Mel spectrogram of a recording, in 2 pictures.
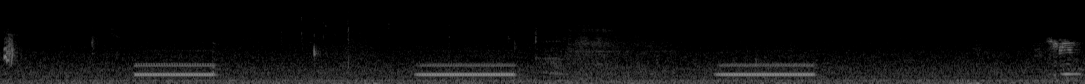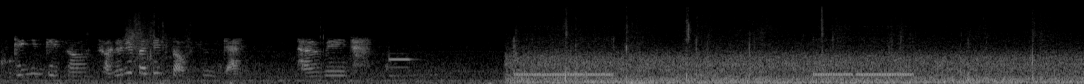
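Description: Telephone ringback tone heard through a phone handset: a steady beep of about a second, repeating every three seconds while the call rings unanswered. Midway, a recorded voice message cuts in because nobody picks up. Near the end the ringing beeps resume over a louder, steady background noise.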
